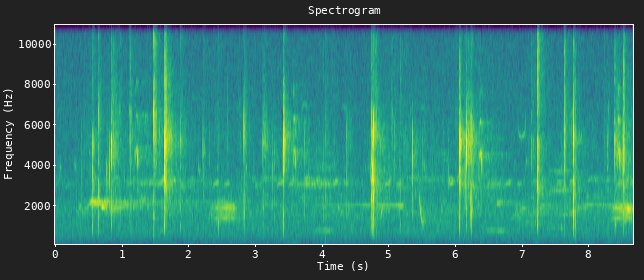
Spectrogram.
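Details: Small flock of wild Glossy Black Cockatoos feeding on Allocasuarina cones in the Australian bush, Macleay River valley, NSW, Australia: sharp dry clicks scattered throughout, with faint creaking notes rising and falling beneath them.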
